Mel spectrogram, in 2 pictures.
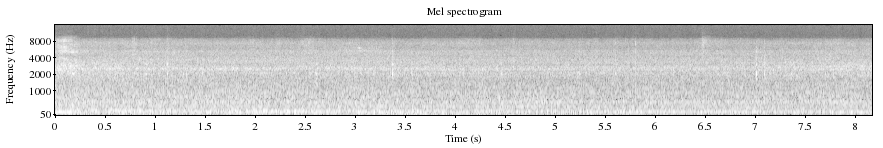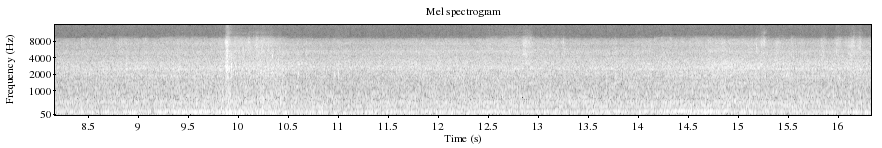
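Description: Steady engine hum and road noise heard from inside a moving vehicle, with a brief louder burst about ten seconds in.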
